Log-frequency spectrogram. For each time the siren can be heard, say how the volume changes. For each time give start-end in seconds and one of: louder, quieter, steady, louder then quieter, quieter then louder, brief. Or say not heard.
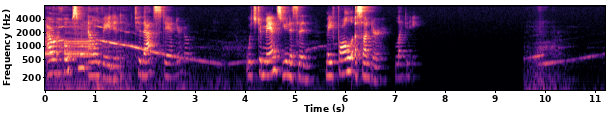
0.0-5.8 quieter
9.6-11.1 brief.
